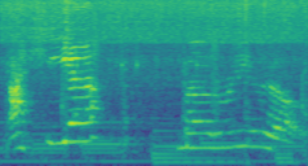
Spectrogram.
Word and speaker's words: ají amarillo: And I'm going to add the ají amarillo.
